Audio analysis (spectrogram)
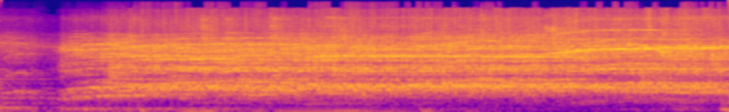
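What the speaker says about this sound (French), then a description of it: "Quelqu'un peut pousser des cris de joie?" A church congregation at a live worship concert shouts and cheers for joy, a loud sustained roar of many voices that swells in after a brief hush and holds steady.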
